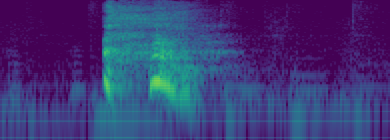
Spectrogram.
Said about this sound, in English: And excuse me while I make a disgusting cough.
